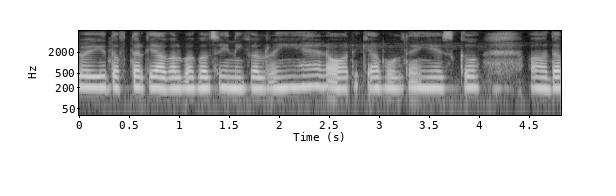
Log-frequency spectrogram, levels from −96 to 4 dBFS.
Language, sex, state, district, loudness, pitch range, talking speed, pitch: Hindi, female, Punjab, Fazilka, -19 LUFS, 195-205 Hz, 210 wpm, 195 Hz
